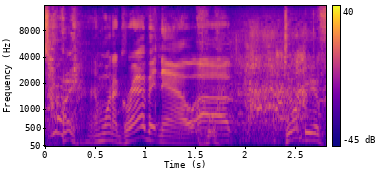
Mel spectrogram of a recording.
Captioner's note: audience laughs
